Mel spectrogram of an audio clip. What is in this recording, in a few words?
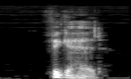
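"figurehead", Australian English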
